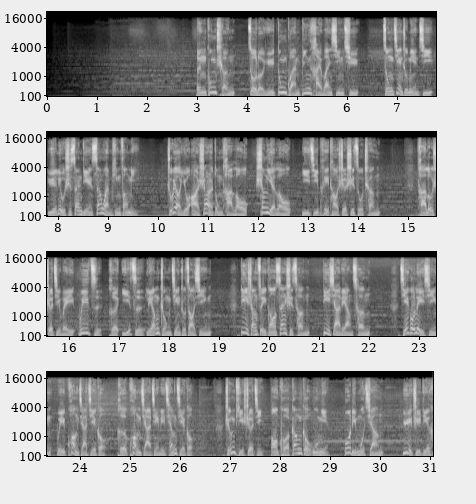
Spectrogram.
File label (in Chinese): 男 工程汇报; OPPO滨海湾高级人才房项目工程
